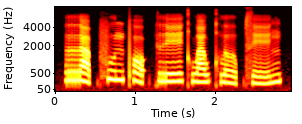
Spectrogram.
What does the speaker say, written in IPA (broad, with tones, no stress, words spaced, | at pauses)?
ra˨˩p̚fu˧npʰɔ˨˩ʔ kreː˦˥kʰwa˦˥wkʰlɤː˨˩p̚seː˩˦ŋ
